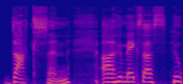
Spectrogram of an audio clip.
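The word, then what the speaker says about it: dachshund: mean is the dog how do you say it daxon daon yeah okay four-year-old dachon uh who makes us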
